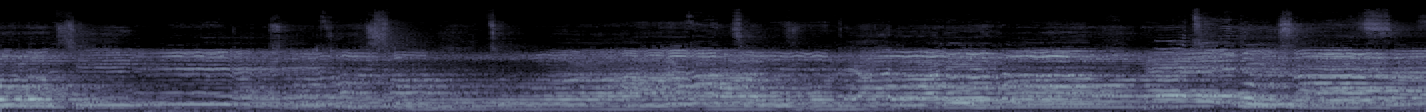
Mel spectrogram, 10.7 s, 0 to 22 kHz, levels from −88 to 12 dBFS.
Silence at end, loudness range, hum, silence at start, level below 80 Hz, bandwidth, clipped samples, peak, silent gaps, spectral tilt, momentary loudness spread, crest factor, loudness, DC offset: 0 s; 7 LU; none; 0 s; -62 dBFS; 15.5 kHz; under 0.1%; -14 dBFS; none; -4 dB/octave; 9 LU; 16 dB; -30 LUFS; under 0.1%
